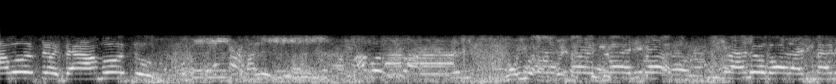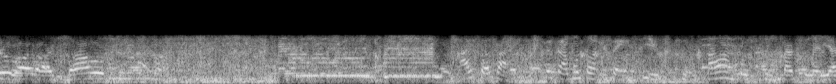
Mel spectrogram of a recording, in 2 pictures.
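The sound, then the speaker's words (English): A busy lorry station in Accra with repeated car and bus horns honking over a constant crowd babble and engine noise, loud and continuous throughout. “A visit to a lorry station in Accra gave the impression that girls undertake hawking businesses to assist their parents to be educated.”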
